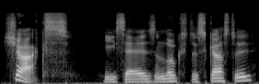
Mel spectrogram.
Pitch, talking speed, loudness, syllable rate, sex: 135 Hz, 140 wpm, -21 LUFS, 4.0 syllables/s, male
